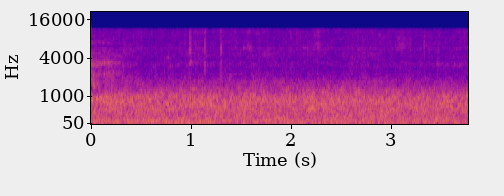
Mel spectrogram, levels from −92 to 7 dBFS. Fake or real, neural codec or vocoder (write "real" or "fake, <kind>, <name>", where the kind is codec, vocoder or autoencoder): fake, codec, HILCodec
